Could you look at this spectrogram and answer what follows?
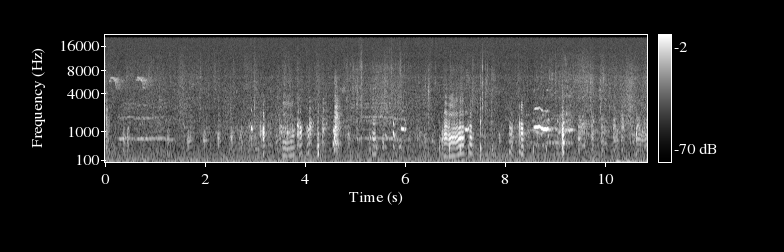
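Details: Hens and roosters clucking in a flock: scattered short clucks and a few drawn-out whining calls, busier toward the end with several rapid clucking bursts, with background hiss.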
